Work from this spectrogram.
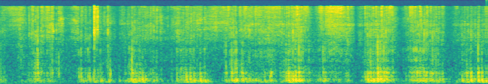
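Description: Fingernails scratch across the glossy laminated card cover and along the edge of a thick, solid paper paperback book, Ghosts of the Shadow Market, held in hand. It makes quiet, repeated scratchy strokes that rise and fade in soft, rhythmic swells.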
